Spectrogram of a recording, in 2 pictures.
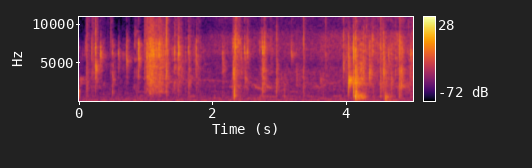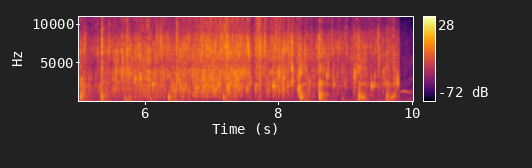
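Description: Dried red chillies, bay leaf and whole cumin crackle in hot mustard oil, first in sparse sharp pops, then a dense, steady sizzle from about four seconds on, with scattered louder spits close by.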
